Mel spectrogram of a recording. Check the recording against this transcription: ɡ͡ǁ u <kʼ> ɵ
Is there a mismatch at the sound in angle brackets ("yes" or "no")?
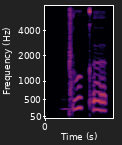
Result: no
